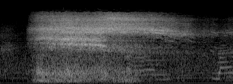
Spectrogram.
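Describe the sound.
A person voices a spider monster's hiss: one long, breathy, steady hiss of about a second and a half with a sharp start, bright and airy, fading off at the end. No speech.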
